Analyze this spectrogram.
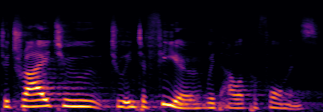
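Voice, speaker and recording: In a non-native accent, a woman speaks fairly slowly at a medium pitch in a dark, mellow tone with lively intonation, over audible room echo. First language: not English. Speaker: retired ballroom dancer and dance teacher. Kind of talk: lecture.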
